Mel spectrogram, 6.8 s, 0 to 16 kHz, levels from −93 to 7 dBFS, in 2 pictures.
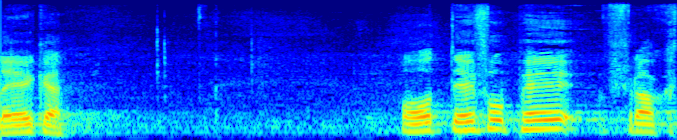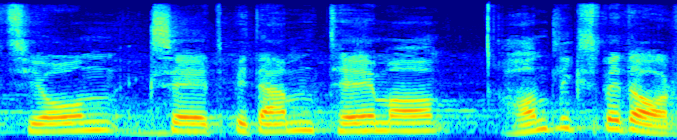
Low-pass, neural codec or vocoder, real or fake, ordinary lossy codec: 14.4 kHz; none; real; AAC, 48 kbps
